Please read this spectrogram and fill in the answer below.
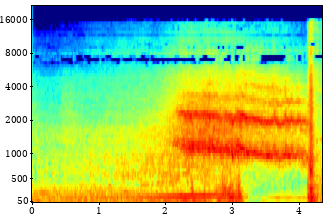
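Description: SUV's tyres squealing as it skids through a tight turn on asphalt, a loud, steady high squeal that starts about two seconds in.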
